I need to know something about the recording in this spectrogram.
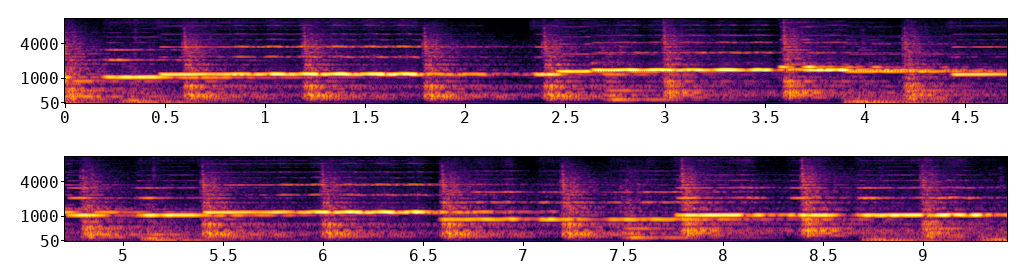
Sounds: Music

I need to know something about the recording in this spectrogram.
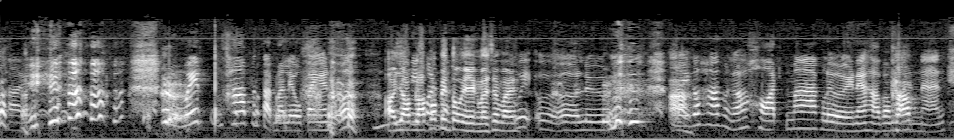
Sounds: Speech

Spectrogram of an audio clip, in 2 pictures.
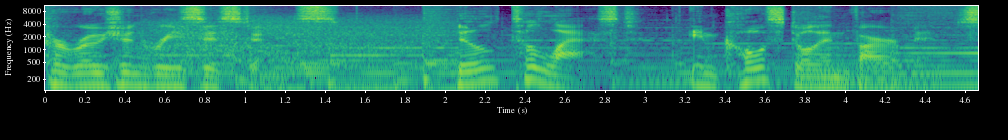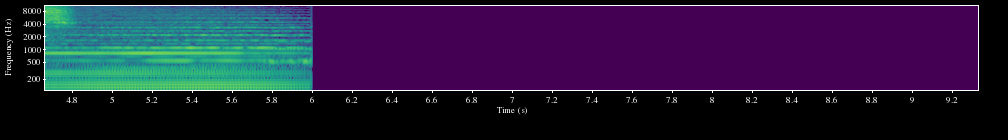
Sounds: Speech, Music

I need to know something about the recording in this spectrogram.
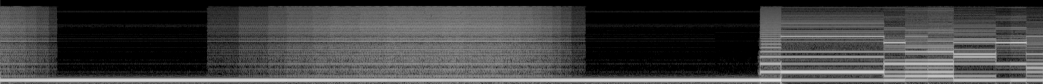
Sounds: Synthesizer

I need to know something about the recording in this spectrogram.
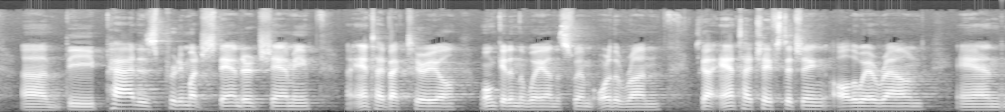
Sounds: Speech

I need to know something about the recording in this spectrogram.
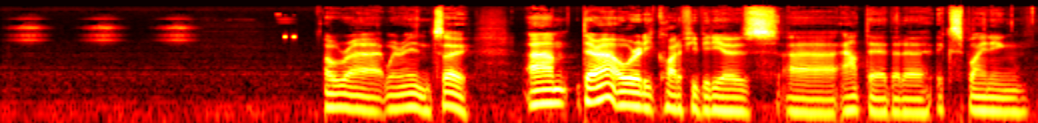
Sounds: Speech

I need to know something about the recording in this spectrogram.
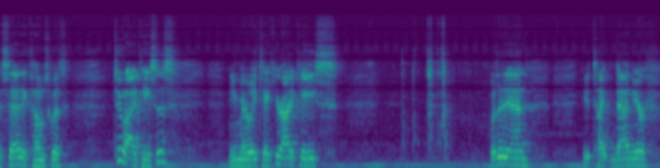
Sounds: Pant, Speech

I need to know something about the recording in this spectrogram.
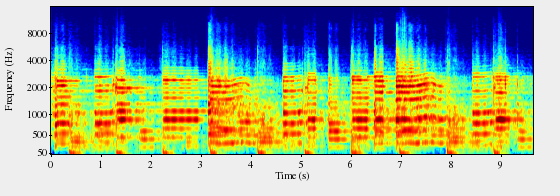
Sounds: Music

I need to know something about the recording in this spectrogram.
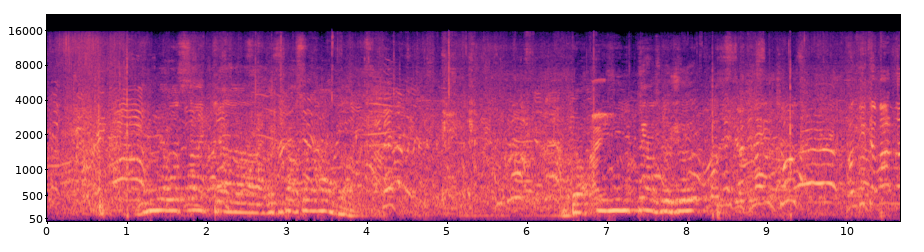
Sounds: Water vehicle, kayak

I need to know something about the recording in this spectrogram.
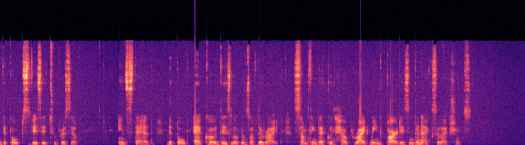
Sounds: Rustle

